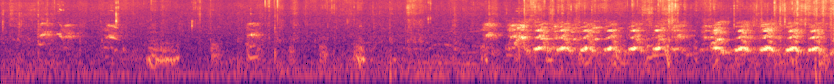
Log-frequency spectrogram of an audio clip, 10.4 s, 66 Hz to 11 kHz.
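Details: Collie puppies sixteen days old, filmed 3 June 2013: scattered soft whimpers at first, then a quick regular series of short high squeaks, several per second, through the second half.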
